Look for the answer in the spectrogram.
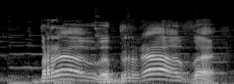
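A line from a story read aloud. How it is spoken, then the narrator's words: Shouting. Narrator (Russian): кричал он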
